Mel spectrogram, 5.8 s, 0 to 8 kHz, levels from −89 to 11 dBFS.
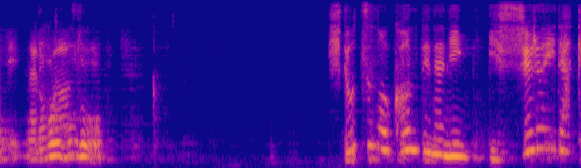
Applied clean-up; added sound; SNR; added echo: neural mask model DeepFilterNet 3.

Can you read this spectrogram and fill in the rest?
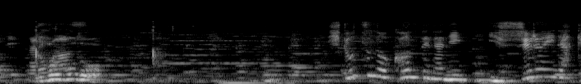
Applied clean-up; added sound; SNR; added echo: classical method WPE with log-MMSE.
